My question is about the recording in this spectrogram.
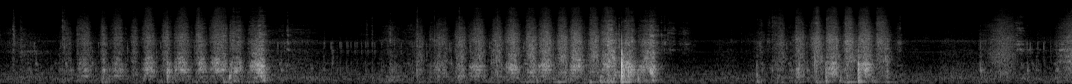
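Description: A wooden bench scraper cutting through floured bagel dough and scraping on a wooden butcher-block counter, in three runs of quick rasping strokes with short pauses between.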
